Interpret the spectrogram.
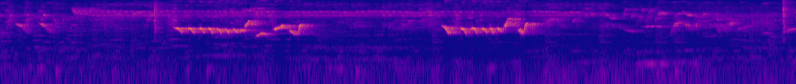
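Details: White-rumped shama singing, kept to prompt other shamas to sing: two loud bursts of rapid repeated chirping notes around four seconds apart, with a long steady high whistle running behind and softer scattered notes between.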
